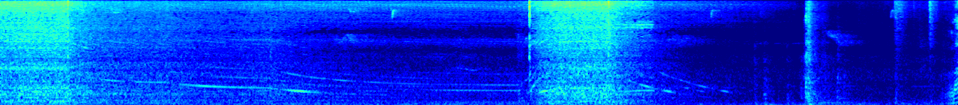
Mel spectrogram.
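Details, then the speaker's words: Squarebody truck, replacement blower fan motor just installed: fan hum rises and falls smoothly with rushing air and no rattle, scrape or squeal; normal blower motor, the old one's noise gone. "that thing works pretty pretty good it didn't make all that noise"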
